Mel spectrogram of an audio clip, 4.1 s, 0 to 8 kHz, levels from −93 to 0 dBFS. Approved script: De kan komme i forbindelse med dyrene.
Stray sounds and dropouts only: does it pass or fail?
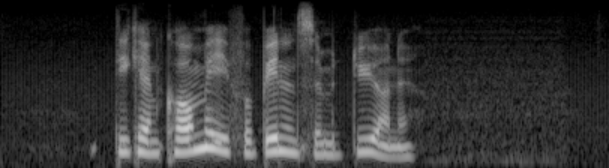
pass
